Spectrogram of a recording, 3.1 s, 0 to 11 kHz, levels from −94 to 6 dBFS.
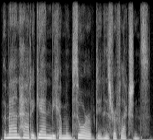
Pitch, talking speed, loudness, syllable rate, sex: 195 Hz, 175 wpm, -15 LUFS, 5.4 syllables/s, female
